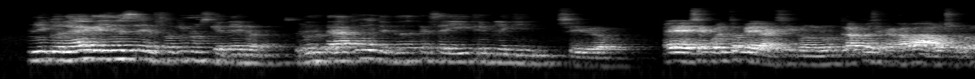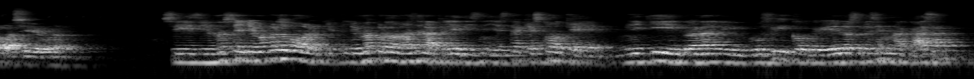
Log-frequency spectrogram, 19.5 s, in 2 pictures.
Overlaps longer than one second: none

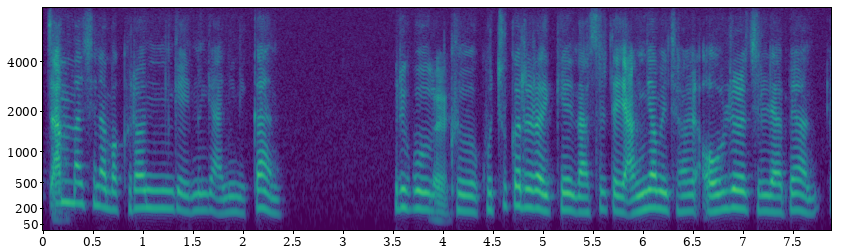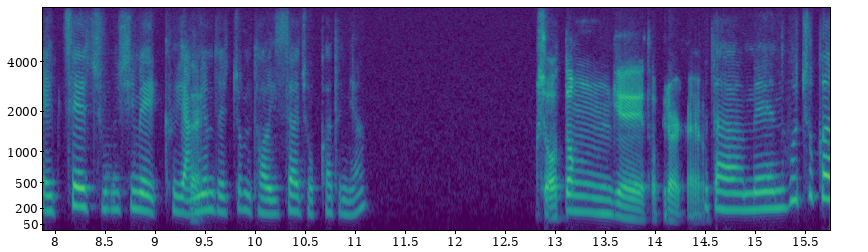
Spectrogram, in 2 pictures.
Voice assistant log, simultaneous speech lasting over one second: none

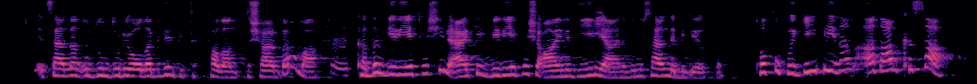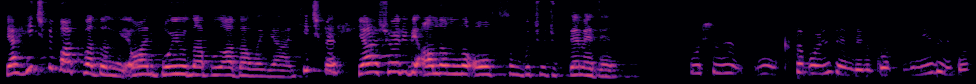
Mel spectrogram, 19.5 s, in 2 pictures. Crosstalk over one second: none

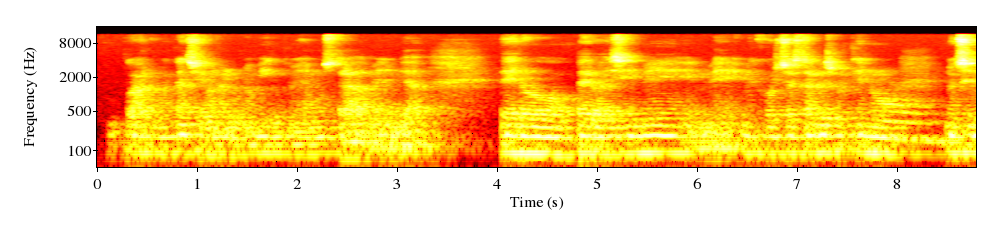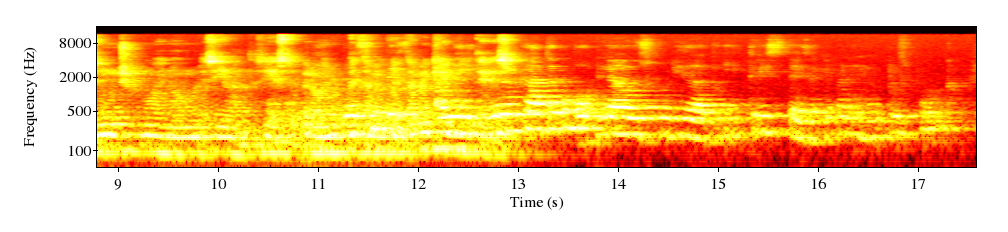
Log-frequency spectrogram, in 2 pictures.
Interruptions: present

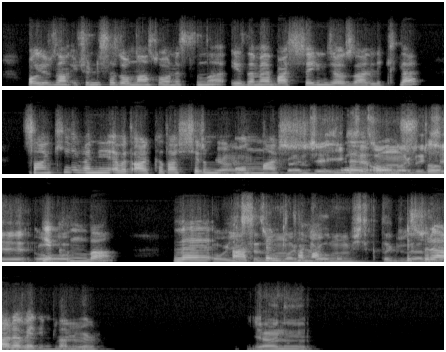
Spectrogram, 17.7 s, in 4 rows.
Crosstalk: present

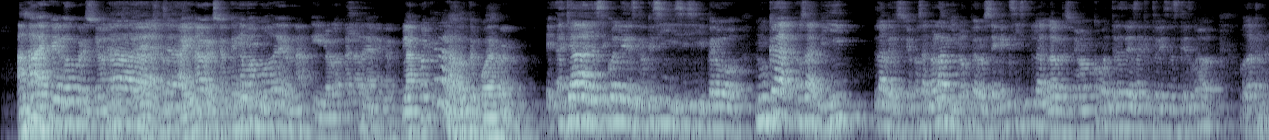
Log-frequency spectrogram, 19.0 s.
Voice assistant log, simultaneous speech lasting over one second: present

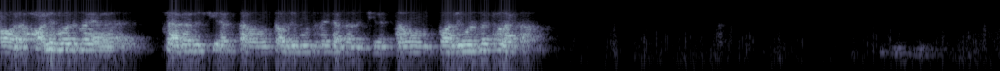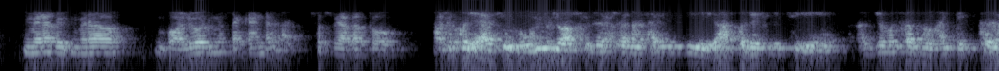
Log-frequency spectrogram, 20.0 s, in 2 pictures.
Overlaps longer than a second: present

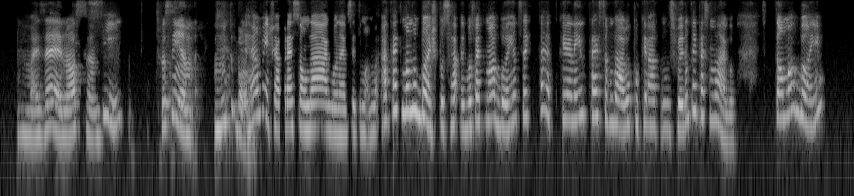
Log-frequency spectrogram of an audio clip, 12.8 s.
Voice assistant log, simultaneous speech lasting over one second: none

